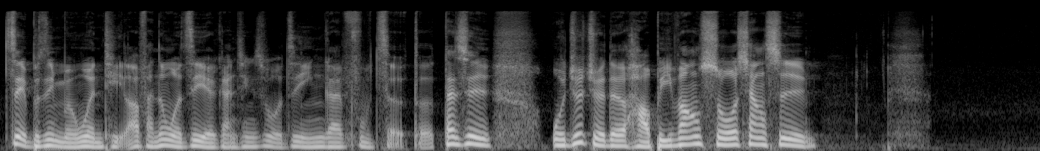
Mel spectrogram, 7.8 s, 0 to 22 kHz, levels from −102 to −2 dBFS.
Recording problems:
none

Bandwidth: 16 kHz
